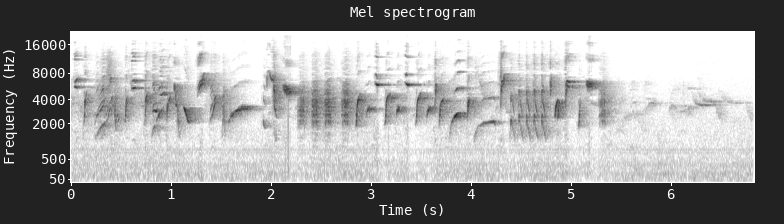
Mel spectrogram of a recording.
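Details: European goldfinch, competition entry in the online World Championship in Goldfinch Song: long, fast chattering song of tinkling notes, buzzy trills and sweeping chirps, fading to soft quiet calls at the end.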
